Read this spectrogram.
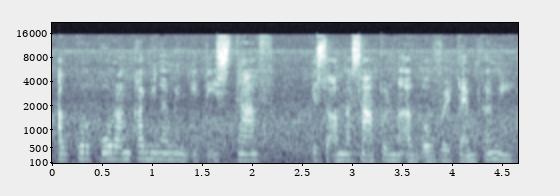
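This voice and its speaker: A woman's voice: fairly low pitch, fairly even intonation, fairly quick, background noise, lightly acted. A woman playing a polite, concerned young nurse in a radio drama. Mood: chatty, sighing.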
